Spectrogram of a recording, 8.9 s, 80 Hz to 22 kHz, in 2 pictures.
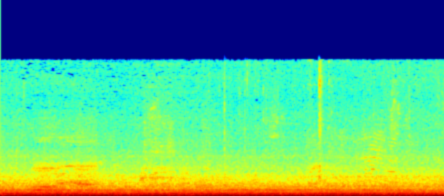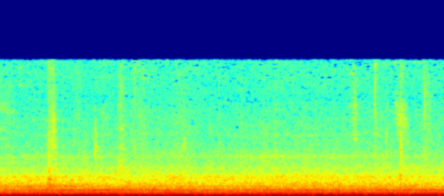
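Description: Cabin noise of an Airbus A320 airliner descending on approach, heard from a window seat over the wing: a steady low rumble of engines and airflow with a constant droning tone in it.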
